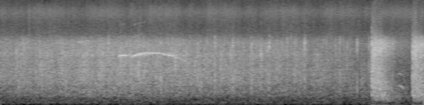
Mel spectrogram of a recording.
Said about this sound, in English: What are you shooting at? We haven't sighted any game yet. It says in my hunting book, if you get cold, take a couple of shots.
